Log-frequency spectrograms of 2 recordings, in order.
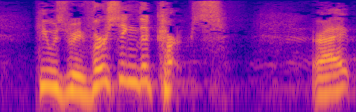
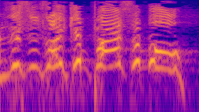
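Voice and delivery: very high-pitched squeak of disbelief; incredulous. Acted. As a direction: voice shoots up into a mock-amazed squeal. Mock disbelief at sprayer never emptying.

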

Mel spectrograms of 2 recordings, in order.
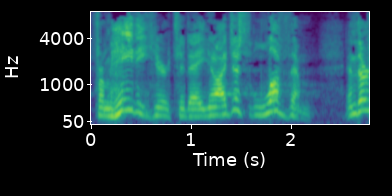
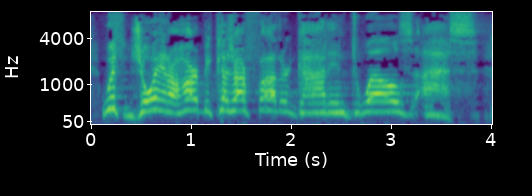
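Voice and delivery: emphatic preaching; 5 semitones higher, 4 dB louder than usual. Real, not acted. Preacher declaring God's strength to the congregation, emphatic. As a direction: preach it out, stretching the key words.

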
